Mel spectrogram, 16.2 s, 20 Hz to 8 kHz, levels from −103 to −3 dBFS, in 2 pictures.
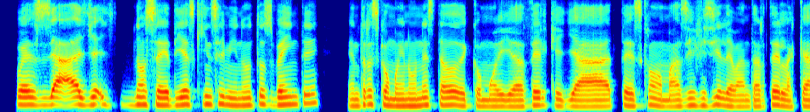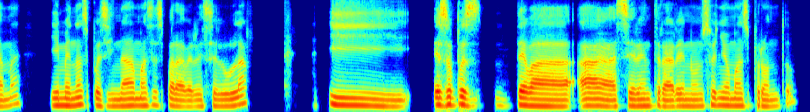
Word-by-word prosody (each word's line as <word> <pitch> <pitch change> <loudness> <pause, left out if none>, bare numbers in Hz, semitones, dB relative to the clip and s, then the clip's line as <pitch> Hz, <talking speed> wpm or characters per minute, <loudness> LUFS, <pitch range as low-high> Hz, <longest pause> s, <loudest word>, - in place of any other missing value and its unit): pues, 150 -1 +2
ya 155 -1 +5
ya, 150 +2 0 0.2
no 150 +1 -2
sé, 145 -1 +3
10, 150 +2 +1
15 165 +2 -2
minutos, 145 +1 -2
20, 160 +5 0 0.3
entras 150 +4 -3
como 135 -3 0
en 130 - 0
un 130 +2 0
estado 150 0 +1
de 130 -1 -2
comodidad 125 -1 -2
del 145 +2 0
que 130 -3 -5
ya 120 0 +1
te 140 -3 0
es 130 0 -3
como 145 -4 -2
más 120 0 -3
difícil 140 +2 -3
levantarte 120 +2 -2
de 145 - +3
la 120 -3 -2
cama, 125 +7 -4 0.3
y 140 - +2
menos, 145 +3 +2
pues, 140 -3 -1
si 125 - -4
nada 130 +1 +2
más 135 +1 -1
es 145 -1 -4
para 125 -4 +1
ver 120 0 -2
el 125 - -4
celular. 135 +6 -1 0.8
Y 140 -6 +1 0.2
eso, 150 +1 +4
pues, 135 -4 +2 0.3
te 150 - +6
va 130 -2 +5
a 135 -1 +3
hacer 130 +2 +1
entrar 130 -2 0
en 130 0 -1
un 125 0 -3
sueño 140 0 0
más 135 -1 -1
pronto. 130 - -5
135 Hz, 195 wpm, -23 LUFS, 125-150 Hz, 0.8 s, te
